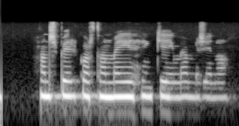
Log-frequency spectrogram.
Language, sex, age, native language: Icelandic, female, 13, Icelandic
